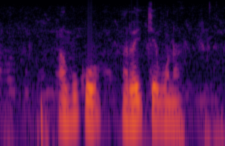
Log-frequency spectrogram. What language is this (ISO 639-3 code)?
sat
